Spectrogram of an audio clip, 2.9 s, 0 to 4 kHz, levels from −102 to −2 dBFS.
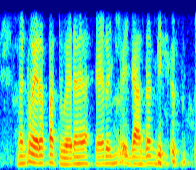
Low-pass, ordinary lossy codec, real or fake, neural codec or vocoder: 3.6 kHz; none; fake; vocoder, 22.05 kHz, 80 mel bands, HiFi-GAN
